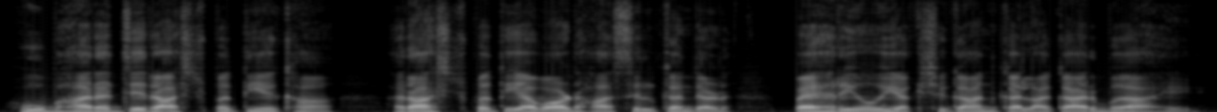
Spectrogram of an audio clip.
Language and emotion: Sindhi, neutral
